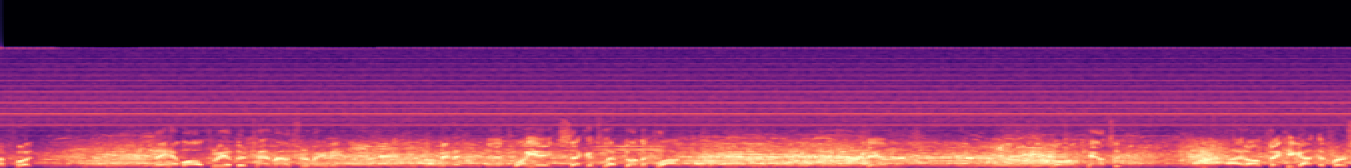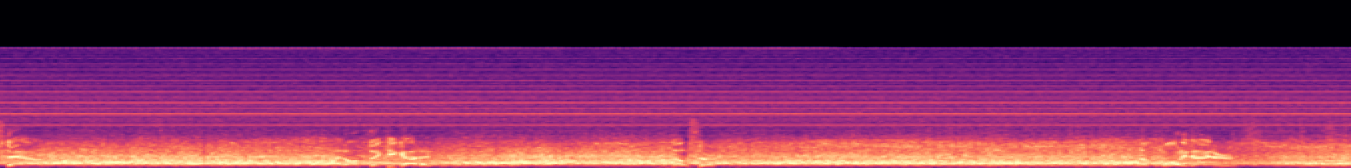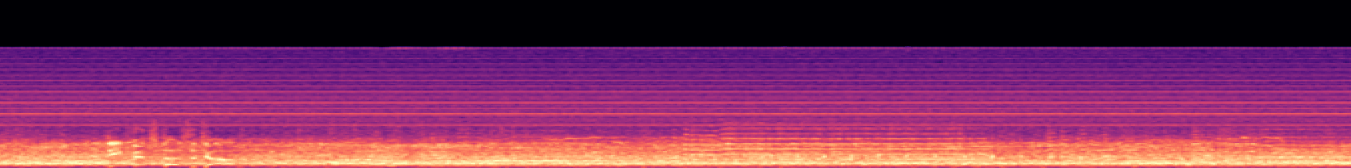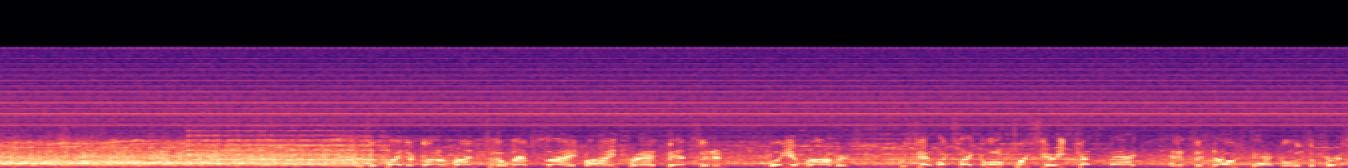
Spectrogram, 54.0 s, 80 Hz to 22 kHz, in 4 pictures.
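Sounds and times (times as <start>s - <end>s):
stadium crowd cheering: 0.0s - 54.0s.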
